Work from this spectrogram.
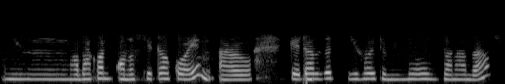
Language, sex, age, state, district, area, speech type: Assamese, female, 18-30, Assam, Dibrugarh, rural, conversation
